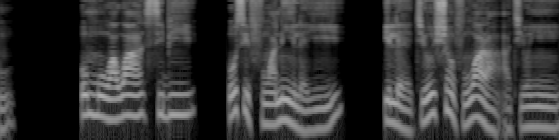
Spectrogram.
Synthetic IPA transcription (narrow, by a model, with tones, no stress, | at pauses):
o˦mõ˧wa˧wa˦si˦bi˦ | o˦si˦˨fũ˨˦a˧nĩ˧˦i˦˧˨lɛ˨jiː˨˦ | i˨lɛ˨ti˨˦o˦n̩˦ʃɔ̃˦˨fũ˨˦wa˦˨ɾa˨a̰˨tʰi˨˧˦o˧j̃ĩ˧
